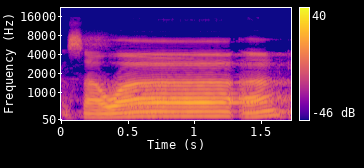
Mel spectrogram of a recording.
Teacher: Dhalla sawa'a ada mad tabi'i bertemu dengan hamzah dalam satu kalimat. Sawa'a ini satu kalimat, dia dibaca panjang selama 5 ketukan, hukum bacaan mad wajib muttasil.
